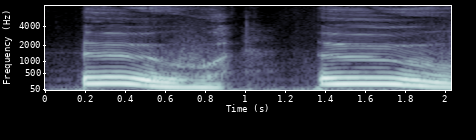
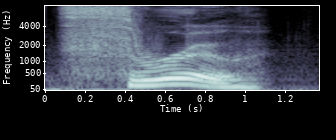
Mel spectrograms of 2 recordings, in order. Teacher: this OUGH can also be pronounced ooh. Ooh, making your mouth nice and round like that. Ooh, like in through.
